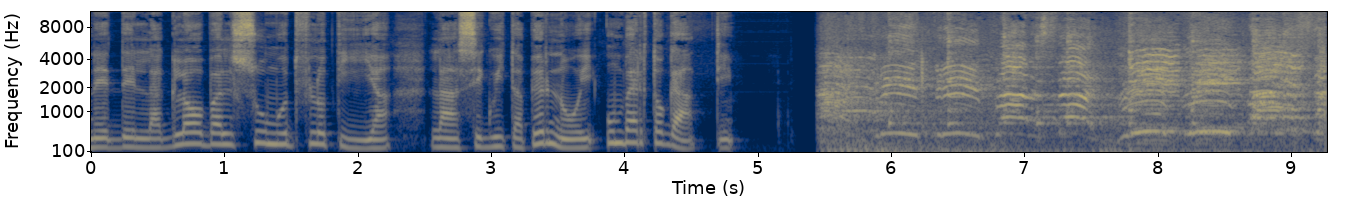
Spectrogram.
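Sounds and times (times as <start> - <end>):
speech: 0.0 - 7.0
crowd at a street demonstration in Lugano: 5.4 - 9.2.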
